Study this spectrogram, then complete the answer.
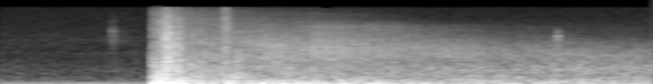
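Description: A shell fired in the BDArmory mod for a flight and space game bursts in mid-air: one sudden loud boom whose rumbling tail fades slowly over two seconds, heard alone with no talk.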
